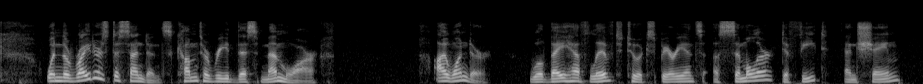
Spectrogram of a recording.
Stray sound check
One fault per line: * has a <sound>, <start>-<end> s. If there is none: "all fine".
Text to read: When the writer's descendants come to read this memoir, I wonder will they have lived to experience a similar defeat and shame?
all fine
